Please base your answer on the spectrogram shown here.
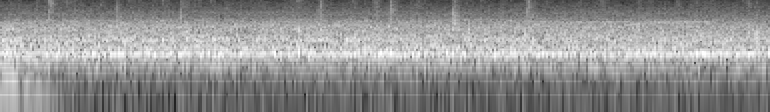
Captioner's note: crowd cheering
